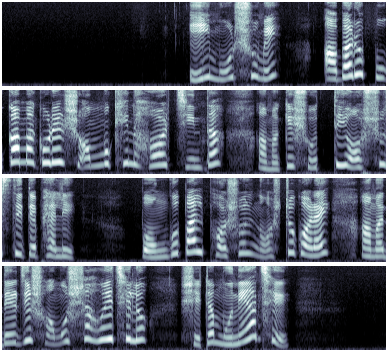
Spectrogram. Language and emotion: Bengali, fearful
